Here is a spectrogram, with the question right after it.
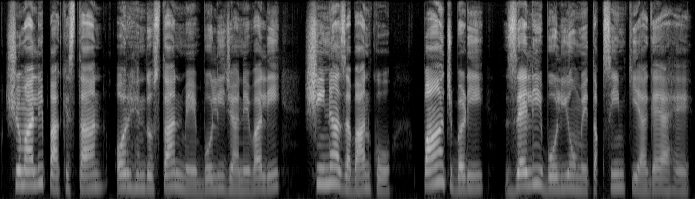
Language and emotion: Urdu, neutral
